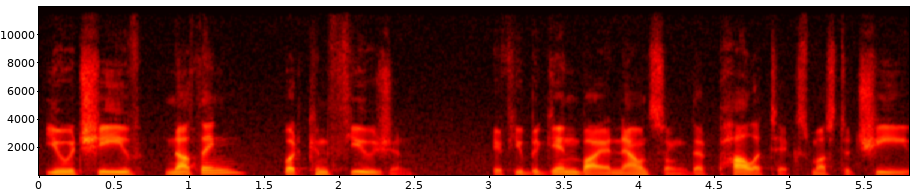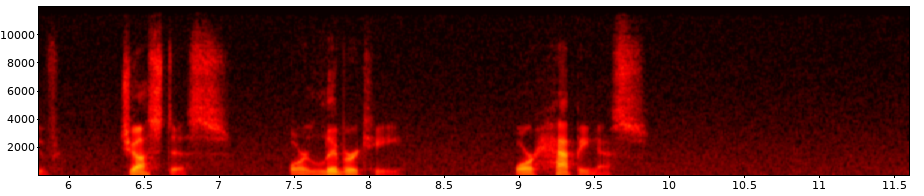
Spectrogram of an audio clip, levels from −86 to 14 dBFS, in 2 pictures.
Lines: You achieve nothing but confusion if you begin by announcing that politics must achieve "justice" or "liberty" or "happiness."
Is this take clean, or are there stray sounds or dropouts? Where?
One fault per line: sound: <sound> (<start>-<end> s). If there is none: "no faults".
no faults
